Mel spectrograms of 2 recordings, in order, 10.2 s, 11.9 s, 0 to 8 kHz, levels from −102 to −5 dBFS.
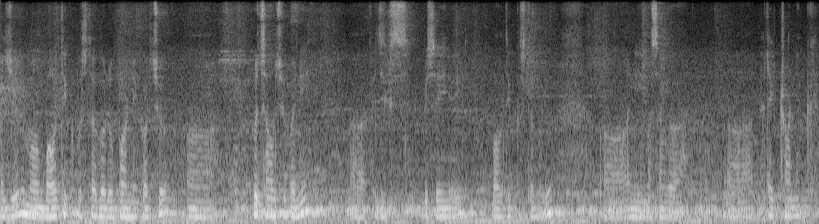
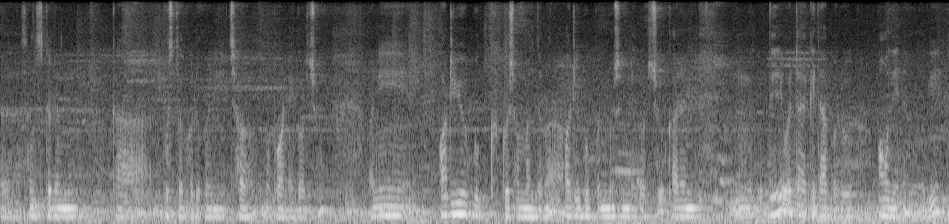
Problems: background sounds at intervals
